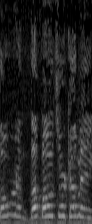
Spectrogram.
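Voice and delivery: high-pitched yell.

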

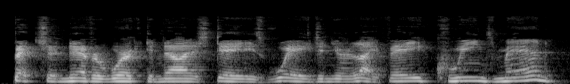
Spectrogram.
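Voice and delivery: mocking, goading, jeering tough-guy voice. Narrating, one man of a group cornering a young man in an alley addresses him: jeering. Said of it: "jeers as he addresses a young man".

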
